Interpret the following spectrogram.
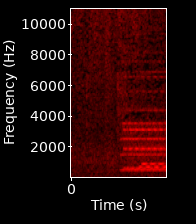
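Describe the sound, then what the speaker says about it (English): A telephone starts ringing partway through, its steady electronic tone holding clear and fairly close indoors after a quiet opening. "Where's the phone?"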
